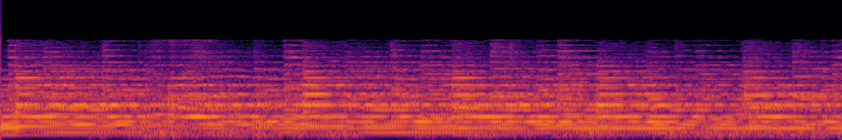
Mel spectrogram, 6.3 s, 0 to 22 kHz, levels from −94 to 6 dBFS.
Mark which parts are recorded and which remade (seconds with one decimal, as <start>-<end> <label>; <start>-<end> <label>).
0.0-1.1 recorded; 1.1-2.0 remade; 2.0-6.3 recorded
